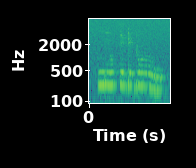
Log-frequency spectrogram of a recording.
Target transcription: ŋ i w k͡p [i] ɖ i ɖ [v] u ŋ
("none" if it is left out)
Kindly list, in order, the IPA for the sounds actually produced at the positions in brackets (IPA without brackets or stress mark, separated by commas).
i, w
